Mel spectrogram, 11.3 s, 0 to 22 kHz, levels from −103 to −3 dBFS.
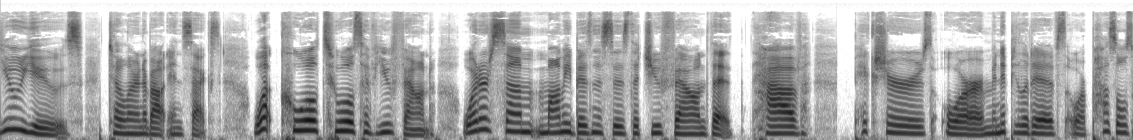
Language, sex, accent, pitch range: English, female, American, 190-235 Hz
